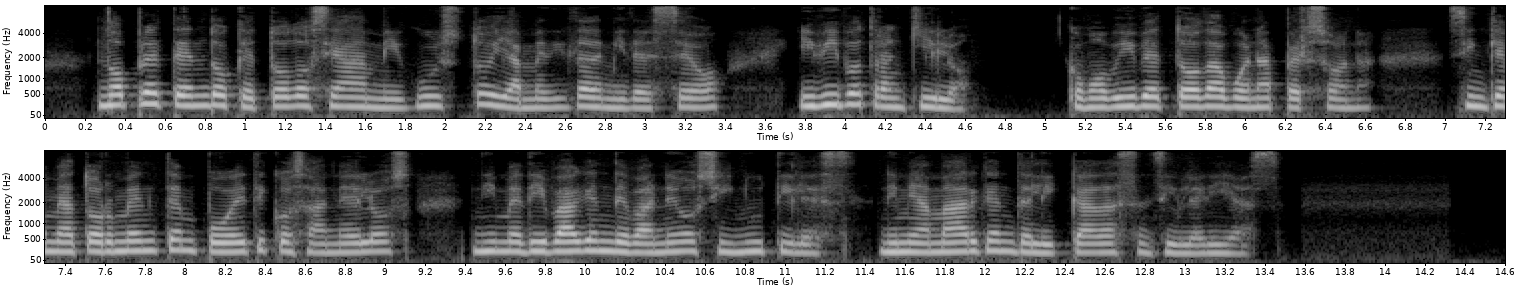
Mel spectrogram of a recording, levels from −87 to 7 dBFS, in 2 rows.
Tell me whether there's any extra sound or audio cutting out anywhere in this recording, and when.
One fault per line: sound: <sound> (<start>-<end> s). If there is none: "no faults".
no faults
